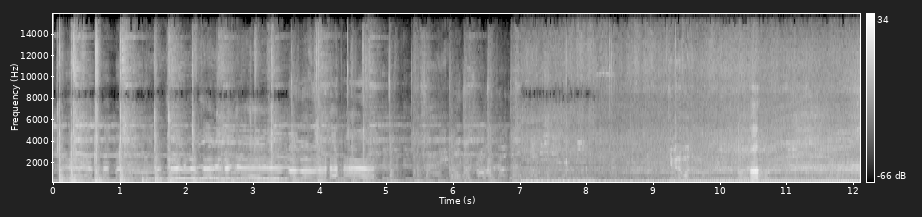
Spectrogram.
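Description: A motorcycle engine hums along close by while people talk over it on a ride with a wedding party, the ride noise growing louder and windier partway through.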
